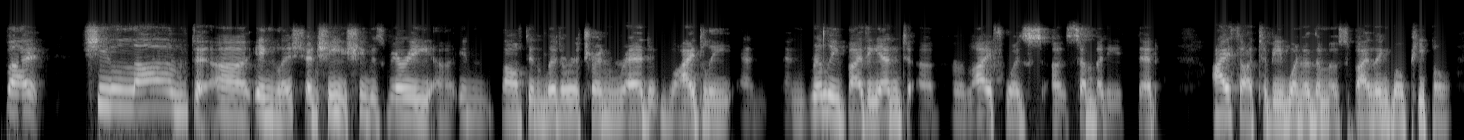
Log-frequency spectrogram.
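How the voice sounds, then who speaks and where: A middle-aged woman whose first language is French, recalling her childhood in a podcast interview, talking in a thoughtful, halting way with many fillers and restarts. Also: on the low side, fairly even intonation, dry recording, highs cut off. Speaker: playwright guest.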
